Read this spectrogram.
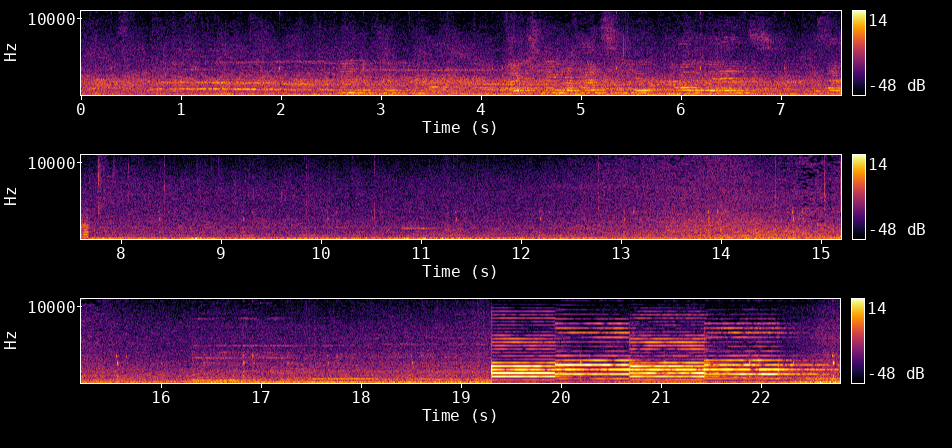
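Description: Motorcycle engines rumble past.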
